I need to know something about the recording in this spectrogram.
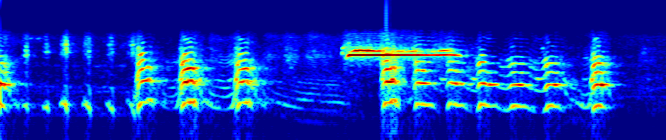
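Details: Foxhound answering a whistle with quick yodeling bays, a steady high whistle tone sounding briefly alongside, then more rhythmic, wavering howled notes.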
